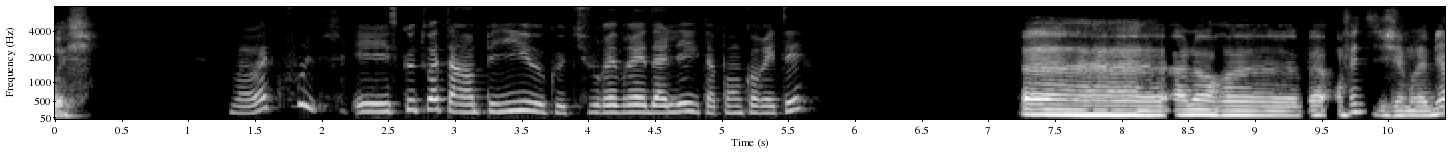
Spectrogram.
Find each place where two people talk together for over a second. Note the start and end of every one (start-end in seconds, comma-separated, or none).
none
